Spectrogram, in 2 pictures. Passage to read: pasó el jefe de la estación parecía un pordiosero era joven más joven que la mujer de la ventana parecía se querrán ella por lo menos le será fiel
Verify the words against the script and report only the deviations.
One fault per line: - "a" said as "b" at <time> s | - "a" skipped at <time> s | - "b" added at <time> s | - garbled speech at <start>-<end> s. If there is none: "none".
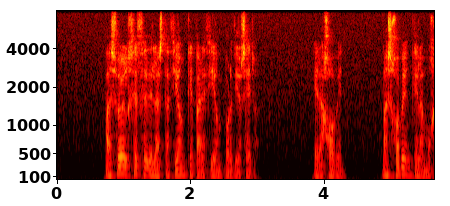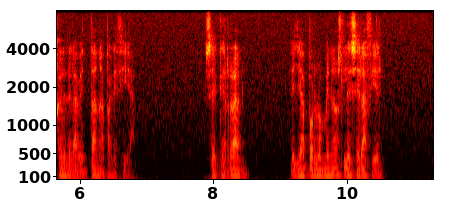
- "que" added at 1.9 s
